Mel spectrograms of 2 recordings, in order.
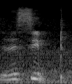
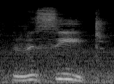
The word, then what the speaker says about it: receipt: most of the time most of the students pronounce it as receipt that is wrong beta you have to pronounce it receipt i hope you understood all the words okay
